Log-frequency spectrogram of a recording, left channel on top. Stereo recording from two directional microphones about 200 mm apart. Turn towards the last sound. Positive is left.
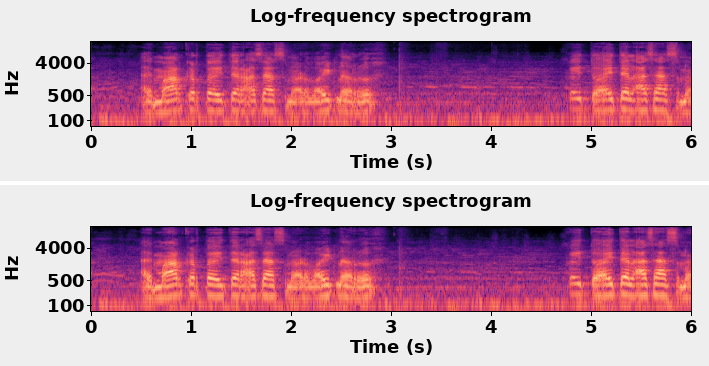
turn(degrees=-15)  # may be behind; listen again after turning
